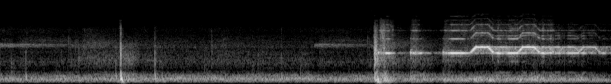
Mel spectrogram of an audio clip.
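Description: Film background music: a low ambient drone with a sharp hit about a second in. About two-thirds of the way through, a louder hit brings in a high, whistle-like electronic lead that flips back and forth between two notes.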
